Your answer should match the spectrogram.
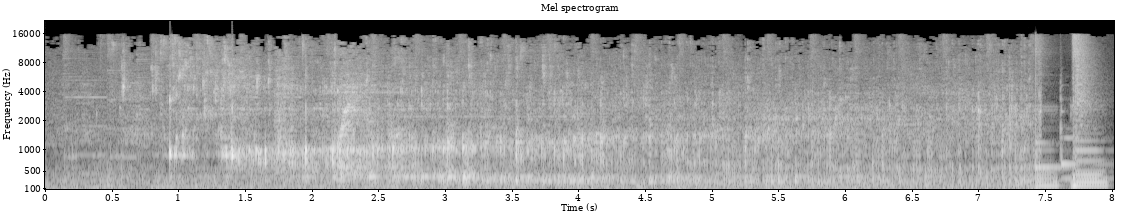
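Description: A frothy milky drink poured in a thin stream from a height into a tall glass, a steady splashing fill that starts about a second in and stops near the end as the glass is full.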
